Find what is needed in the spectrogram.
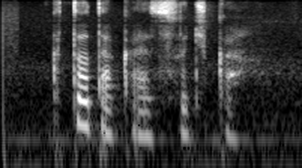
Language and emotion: Russian, positive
